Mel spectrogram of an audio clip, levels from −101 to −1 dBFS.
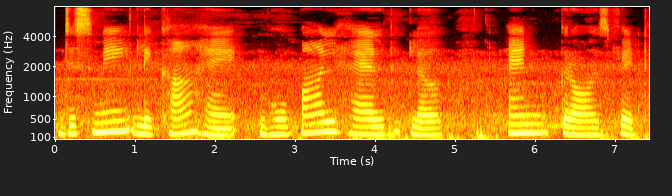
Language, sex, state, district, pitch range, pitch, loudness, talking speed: Hindi, female, Madhya Pradesh, Umaria, 165-200 Hz, 175 Hz, -15 LUFS, 75 wpm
